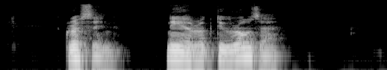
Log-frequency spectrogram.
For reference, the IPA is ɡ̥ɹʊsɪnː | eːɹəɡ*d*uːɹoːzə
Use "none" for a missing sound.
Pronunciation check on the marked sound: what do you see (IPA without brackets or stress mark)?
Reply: d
